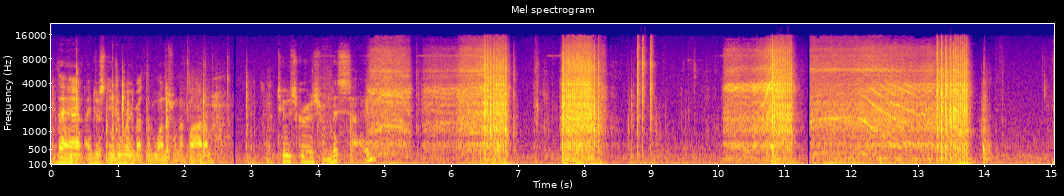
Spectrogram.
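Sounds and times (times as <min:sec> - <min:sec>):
cordless drill whining: 0:04.8 - 0:06.9, 0:10.1 - 0:13.8.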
